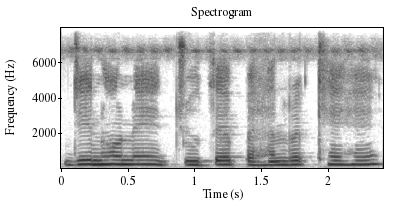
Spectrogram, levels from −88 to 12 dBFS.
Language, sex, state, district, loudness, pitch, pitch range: Hindi, female, Uttar Pradesh, Lucknow, -13 LUFS, 215 Hz, 205-225 Hz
